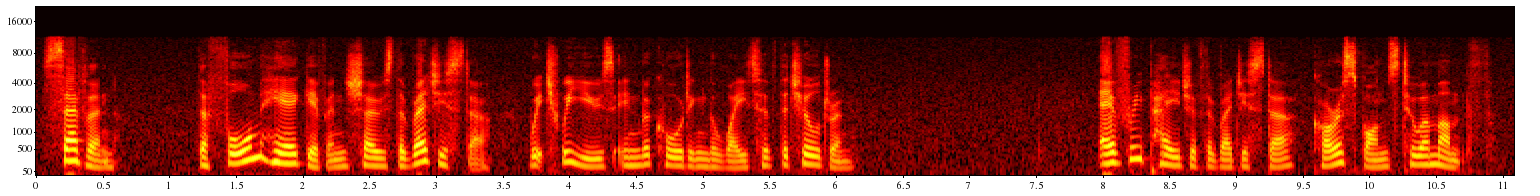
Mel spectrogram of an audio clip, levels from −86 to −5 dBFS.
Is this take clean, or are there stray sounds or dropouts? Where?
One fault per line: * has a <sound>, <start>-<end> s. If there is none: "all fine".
all fine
